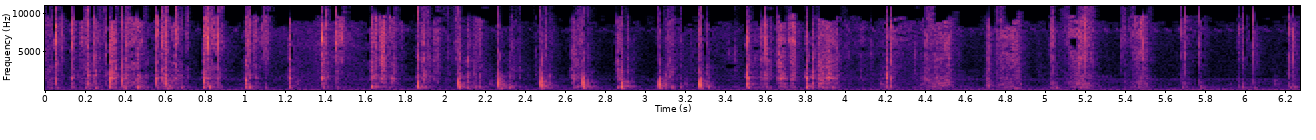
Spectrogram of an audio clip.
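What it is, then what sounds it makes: Faux leather jewelry box. Long acrylic nails scratch and tap the lid and sides of a small, hollow, closed white faux-leather jewelry case held in both hands. The result is a quick, irregular stream of dry, clicky taps with no ring, mixed with short scratchy scrapes over a steady low hum.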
